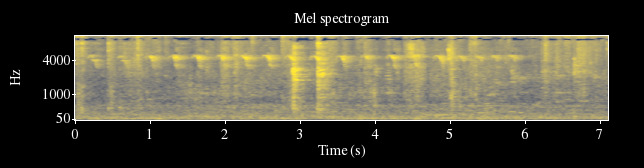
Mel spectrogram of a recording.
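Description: A bird chirping over and over, a steady run of short, high, falling chirps two or three a second that stops about six seconds in. Two sharp clacks come about three seconds in.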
